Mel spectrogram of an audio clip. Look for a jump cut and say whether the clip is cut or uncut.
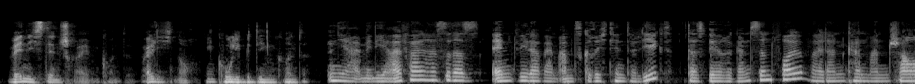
cut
